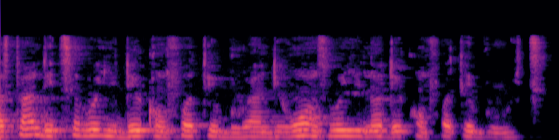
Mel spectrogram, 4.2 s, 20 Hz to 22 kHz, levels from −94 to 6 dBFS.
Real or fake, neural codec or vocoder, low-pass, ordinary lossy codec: real; none; none; none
